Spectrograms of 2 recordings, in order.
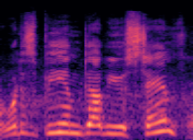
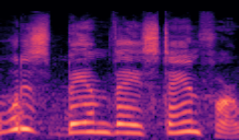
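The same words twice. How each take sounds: First: "B M W" as bee-em-double-you inside the question; English "B M W", W said double-you; American pronunciation. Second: "B M W" as bay-em-vay inside the question; German "B M W", W said vay; German letter names. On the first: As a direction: ask it with "B M W" in English letters. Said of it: "say it the American way first". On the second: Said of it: "say the letters like it is in German". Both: Shown as a demonstration.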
